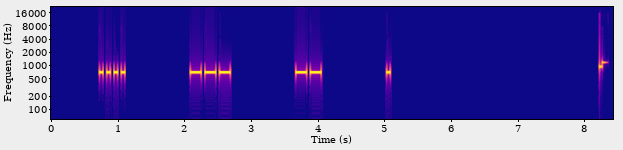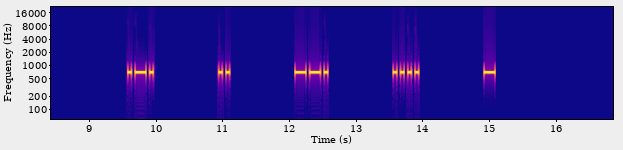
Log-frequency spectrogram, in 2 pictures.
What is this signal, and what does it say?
Morse code, heard as a keyed tone, about 22 wpm, spaced as for 8 wpm, 700 Hz. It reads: HOME RIGHT
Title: 6x Character Spacing - Top 200 Words - 22wpm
